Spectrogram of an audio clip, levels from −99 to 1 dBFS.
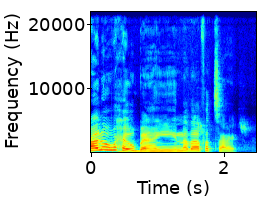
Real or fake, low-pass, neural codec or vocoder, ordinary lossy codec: real; none; none; none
